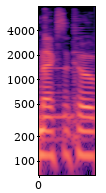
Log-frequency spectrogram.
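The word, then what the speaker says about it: México: In some words like Mexico, it's pronounced like an H because it is from a different language.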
